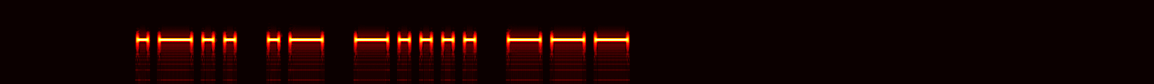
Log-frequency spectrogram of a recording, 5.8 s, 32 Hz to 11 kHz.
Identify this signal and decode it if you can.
Morse code, heard as a keyed tone, about 22 wpm, 700 Hz. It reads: LA6O
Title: DXCC-100 Call Signs - 4 Characters - Repeated 3x - 22wpm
